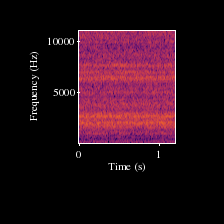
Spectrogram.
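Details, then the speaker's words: Steady loud hiss of oxygen flowing from a tank regulator dialed up to 15 L/min while setting up an infant CPAP system with an anesthesia inflation bag; oxygen flow hiss. "So turn it on righty-tighty, and then right here, dial it up. Hear it?"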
